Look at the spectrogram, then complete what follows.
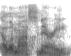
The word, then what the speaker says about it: eleemosynary: um so I know your play eleemosynary did I say that right yeah well yeah there are several accepted pronunciations that's one okay let's see okay good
